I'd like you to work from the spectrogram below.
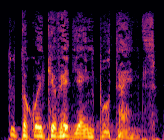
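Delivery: normal talking voice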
